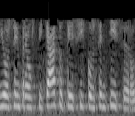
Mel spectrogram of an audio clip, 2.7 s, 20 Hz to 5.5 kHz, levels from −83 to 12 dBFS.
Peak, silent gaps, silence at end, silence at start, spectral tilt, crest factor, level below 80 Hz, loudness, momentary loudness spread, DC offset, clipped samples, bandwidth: 0 dBFS; none; 0 s; 0 s; -9.5 dB/octave; 16 dB; -58 dBFS; -17 LUFS; 6 LU; 0.6%; under 0.1%; 3.6 kHz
